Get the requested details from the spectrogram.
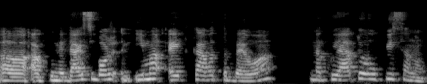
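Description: A woman with a fairly high, somewhat breathy voice speaks with lively intonation. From Bulgaria, Varna. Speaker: fashion business owner. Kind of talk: interview.

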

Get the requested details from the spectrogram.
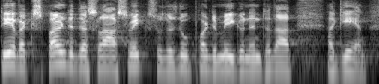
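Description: With a Northern Irish accent, a man speaks in a bright, sharp tone on a very clean recording with a silent background. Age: old. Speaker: pastor. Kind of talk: sermon. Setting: church.

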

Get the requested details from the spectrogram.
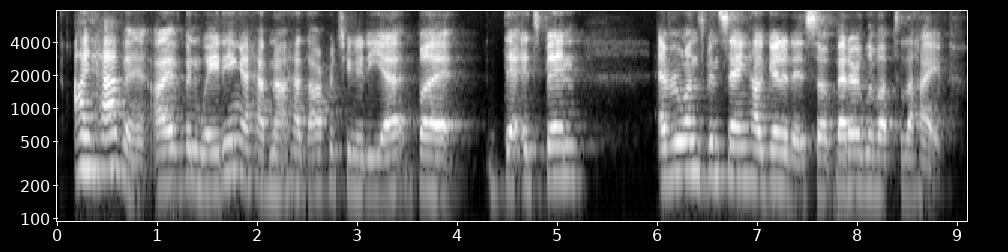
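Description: A woman speaks at a fairly quick pace in a normal speaking voice. Her pitch moves with ordinary variation. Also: medium pitch for a woman. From Chicago area, US Midwest. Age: 20s. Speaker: CrossFit athlete. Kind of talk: interview.

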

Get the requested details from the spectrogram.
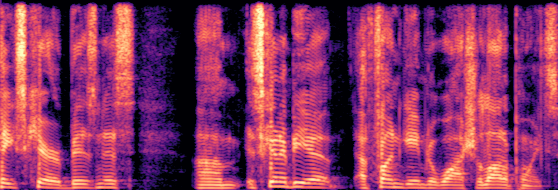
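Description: Recorded very cleanly with a silent background, a man speaks in an unremarkable speaking voice, fairly high in pitch, with ordinary pitch variation. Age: 60s. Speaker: sports podcast co-host. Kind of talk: casual chat.

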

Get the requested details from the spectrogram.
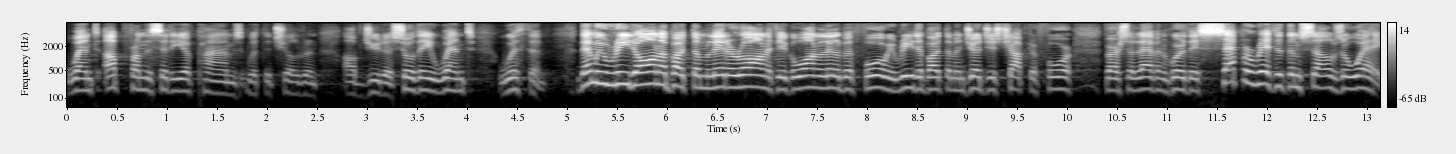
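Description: Loud and animated, this voice moves at a fairly quick pace in a Northern Irish accent, with ordinary pitch variation. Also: man, high pitch for a man. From Northern Ireland. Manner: loud, animated.

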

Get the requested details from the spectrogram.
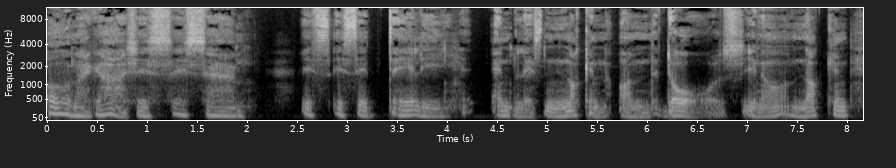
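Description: The speaker has a West African accent and a somewhat breathy sound. Delivery is very slow, with ordinary pitch variation. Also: man, very deep, low pitch for a man. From Ghana and Nigeria. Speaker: composer. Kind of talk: interview. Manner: frequent fillers like 'you know'.

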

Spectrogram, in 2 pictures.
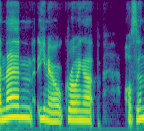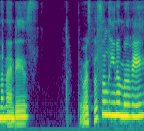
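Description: A woman's fairly high, animated voice in an American accent, with very wide pitch swings, a moderate pace, long, frequent pauses, and a dry, close sound with no echo. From US Midwest. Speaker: podcaster. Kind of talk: casual interview. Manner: animated, laughs often.

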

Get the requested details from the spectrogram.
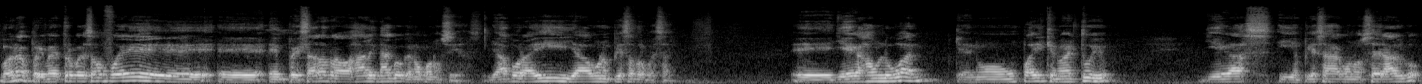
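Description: A man talks at a fairly slow pace, with noticeable noise in the background. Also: medium pitch for a man, ordinary pitch variation. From Cuba, Villa Clara province. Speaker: small business owner. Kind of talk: interview conversation.

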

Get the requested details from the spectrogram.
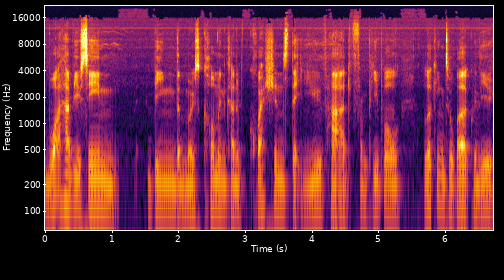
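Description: A man's fairly low voice, an unremarkable speaking voice, at a fairly slow pace with fairly even intonation, on a very clean recording with a silent background. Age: 20s. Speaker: fitness coach and podcast host. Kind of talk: podcast interview.

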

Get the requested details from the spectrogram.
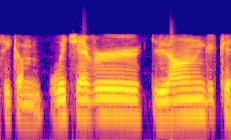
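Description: The speaker is a man. He talks with an Acadian accent. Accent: Acadian French (Chiac). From Moncton, New Brunswick, Acadia (Canada). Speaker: singer-songwriter. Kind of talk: interview. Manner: halting, frequent repetitions and hesitations.

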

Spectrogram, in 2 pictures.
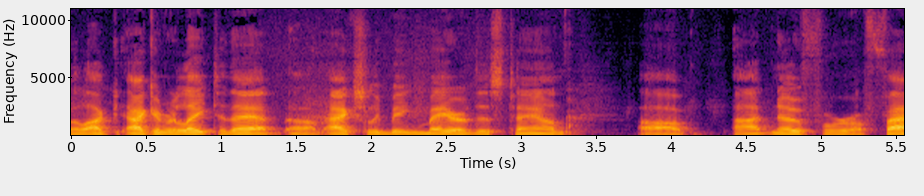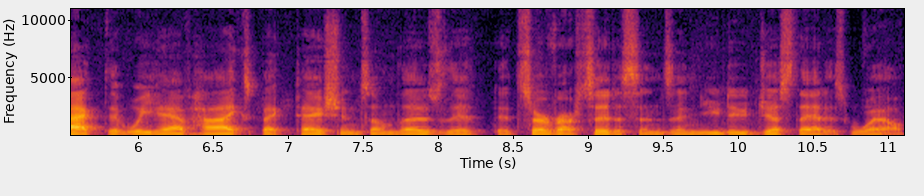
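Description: A man speaks with a North Carolina accent. His voice is very deep and low. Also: ordinary pitch variation, moderate pace. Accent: Southern US (North Carolina). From Cornelius area, North Carolina. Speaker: town mayor hosting a radio show. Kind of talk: radio talk show. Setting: radio studio.

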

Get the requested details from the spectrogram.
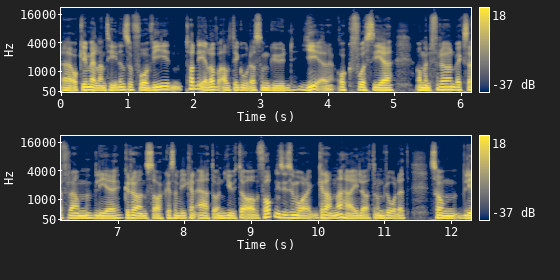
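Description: A speaker with a German accent talks at a moderate pace with fairly even intonation, in a dark, mellow tone. The sound is dry and close with no echo, and the recording is very clean against a silent background. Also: man. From Germany. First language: German (speaking Swedish). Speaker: youth leader and theology student. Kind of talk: podcast interview.

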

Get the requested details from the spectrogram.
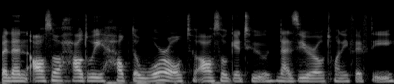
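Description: In a very clean recording with a silent background and a dry, close sound free of echo, a woman speaks at a fairly quick pace with a very deep, low pitch. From China. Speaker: venture capital investor. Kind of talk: interview.

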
